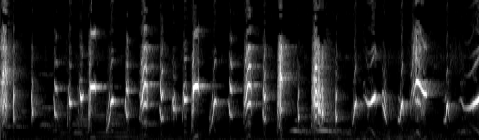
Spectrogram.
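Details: Long-tailed shrike singing loudly and vigorously for bird training: a continuous, rapid medley of short whistles, chirps and upslurred notes, varied and busy throughout.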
